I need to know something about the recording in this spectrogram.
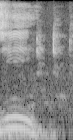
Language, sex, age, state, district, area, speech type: Urdu, male, 60+, Bihar, Madhubani, rural, spontaneous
